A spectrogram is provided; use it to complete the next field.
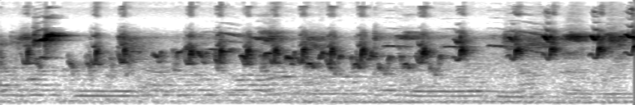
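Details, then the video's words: Long-tailed shrike delivering its repeated 'tembakan' song material with powerful voice: a varied, scratchy jumble of quick high notes and chirps, sustained without a break, with faint low background tones. "Burung Cendet "Boomtrack" Full door"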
